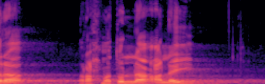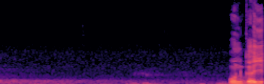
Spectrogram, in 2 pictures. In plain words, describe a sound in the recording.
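An elderly man speaks with emphasis into a microphone, his voice carrying a slight echo.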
